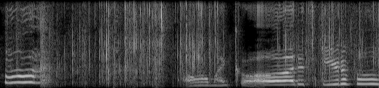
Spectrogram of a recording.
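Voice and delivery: high, loud and slow wonder; awed delight. Real, not acted. First seeing the spool, loud awed gasp. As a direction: gasp in awe at it.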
